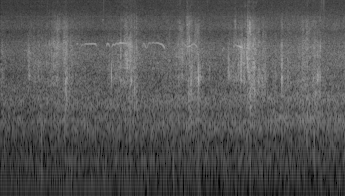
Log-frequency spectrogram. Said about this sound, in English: Clamshells and pebbles crunch underfoot on the shore of the Lummi Nation's Portage Bay in Northwest Washington.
